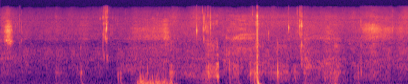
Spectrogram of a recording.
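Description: Scattered knocks and handling noise from a phone being carried while walking, with a low rumble about a second and a half in and a sharp knock a second later.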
